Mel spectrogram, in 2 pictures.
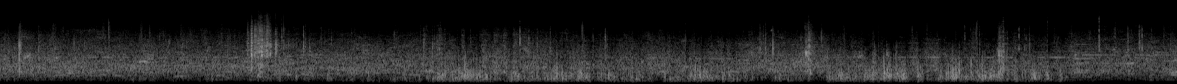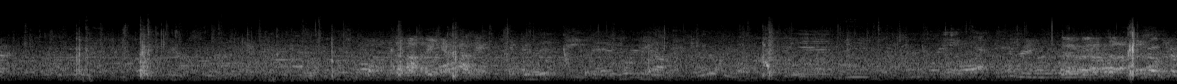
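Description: Indistinct chatter of people talking in the background over a steady murmur, a little clearer about two-thirds of the way through, with a few short knocks and clicks scattered through.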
